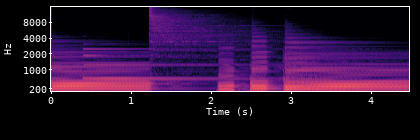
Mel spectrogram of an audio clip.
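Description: Computer-rendered bass guitar from notation-software playback playing a slow bass line at half speed: a held note, a drop-off just over a second in, two short notes about two seconds in, then another held note.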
